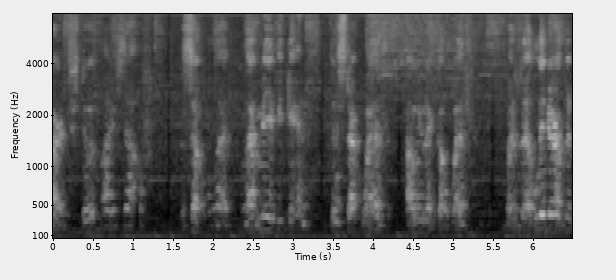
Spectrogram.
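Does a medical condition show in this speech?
Yes: cerebellar ataxia from brain tumour.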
